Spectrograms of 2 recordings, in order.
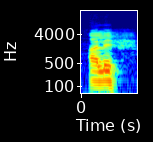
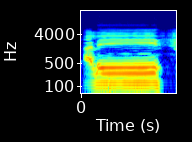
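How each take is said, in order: First: আলিফ short, without holding the li; no elongation. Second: আলিফ with the second vowel held long; wrongly drawn-out Alif. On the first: Teacher gives learners the correct form, short unstretched আলিফ. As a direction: say আলিফ quickly closed, no stretched vowel. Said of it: "কোনো টান হবে না". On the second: Teacher shows learners a common mistake, drawn-out আলিফ. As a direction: stretch the li in আলিফ before the final f. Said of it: "অনেকে আমরা বলি". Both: Shown as a demonstration.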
